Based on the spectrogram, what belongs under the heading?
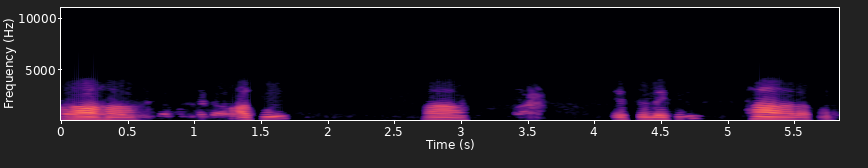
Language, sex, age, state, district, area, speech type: Bengali, female, 30-45, West Bengal, Uttar Dinajpur, urban, conversation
